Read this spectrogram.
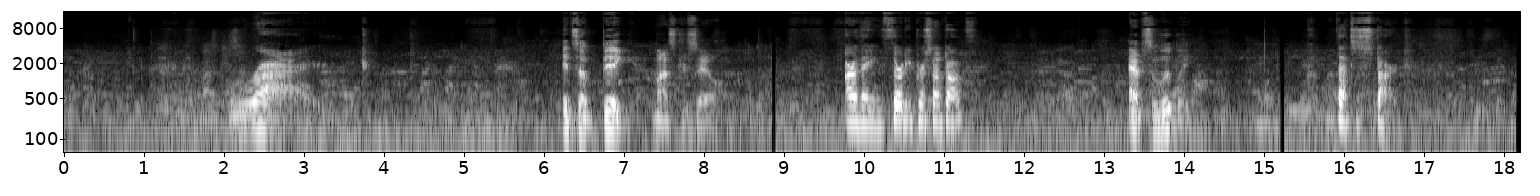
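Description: A young man talks and exclaims in a lively way close by.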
